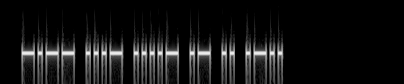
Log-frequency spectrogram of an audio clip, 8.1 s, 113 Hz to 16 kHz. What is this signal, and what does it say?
Morse code, heard as a keyed tone, about 16 wpm, 700 Hz. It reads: YV4AIL
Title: DXCC-100 Call Signs - 6 Characters - Repeated 2x - 15wpm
